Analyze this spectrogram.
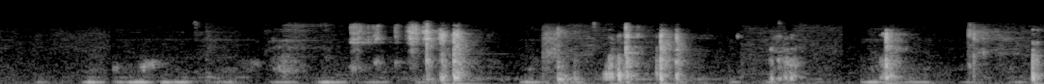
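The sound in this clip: Someone crunches chips while eating during a tabletop role-playing game session: faint, irregular bursts of crisp crunching and chewing, with many small cracks clustered together.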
